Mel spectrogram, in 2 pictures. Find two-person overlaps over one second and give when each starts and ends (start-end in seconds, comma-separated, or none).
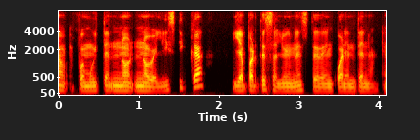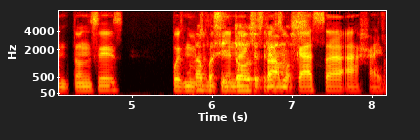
5.8-7.3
